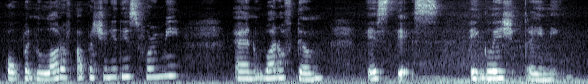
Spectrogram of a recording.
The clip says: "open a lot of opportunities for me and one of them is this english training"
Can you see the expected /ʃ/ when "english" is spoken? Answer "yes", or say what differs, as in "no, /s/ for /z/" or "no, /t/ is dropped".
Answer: yes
